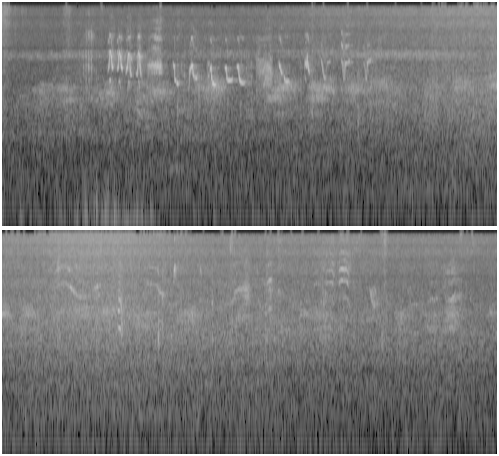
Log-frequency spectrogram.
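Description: Birds chirping and calling, with a quick run of short high calls about two to four seconds in, over a steady background noise.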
